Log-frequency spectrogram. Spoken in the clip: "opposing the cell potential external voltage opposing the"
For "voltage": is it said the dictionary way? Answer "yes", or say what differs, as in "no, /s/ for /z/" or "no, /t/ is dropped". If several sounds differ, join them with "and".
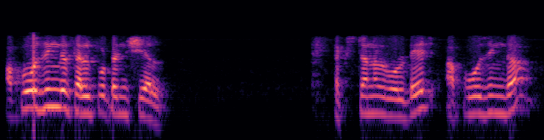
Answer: yes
